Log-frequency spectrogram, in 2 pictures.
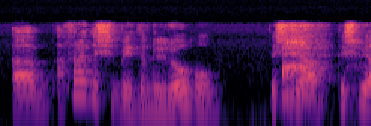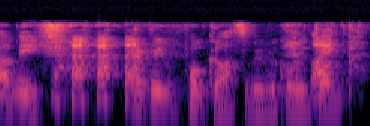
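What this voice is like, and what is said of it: Low, blocked-nose congested voice. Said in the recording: “my voice is a bit low, it's because I've got tissue stuff up my nose. I have the gay fever ... The hay fever ... has 2 snot rags jammed up his nostrils.”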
